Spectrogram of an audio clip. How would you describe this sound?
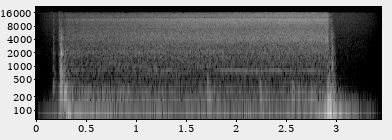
Passat B5 Window UP
VW Passat B5 electric window closing, recorded from inside the car.
automotive, binaural, car, close, electric-motor, electric-window, field-recording, passat-b5, power-window, sliding, volkswagen, window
